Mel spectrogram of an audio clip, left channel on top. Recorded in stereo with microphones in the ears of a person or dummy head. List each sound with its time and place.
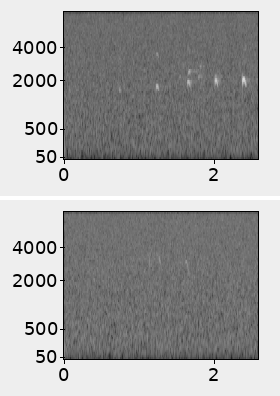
Only background noise.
